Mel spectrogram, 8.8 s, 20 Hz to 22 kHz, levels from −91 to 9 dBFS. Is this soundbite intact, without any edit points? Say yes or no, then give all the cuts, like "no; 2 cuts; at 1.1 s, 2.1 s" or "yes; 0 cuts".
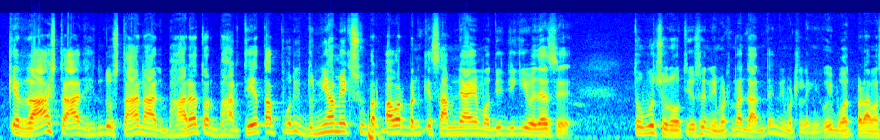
yes; 0 cuts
